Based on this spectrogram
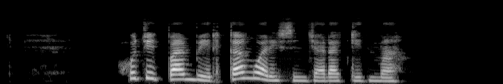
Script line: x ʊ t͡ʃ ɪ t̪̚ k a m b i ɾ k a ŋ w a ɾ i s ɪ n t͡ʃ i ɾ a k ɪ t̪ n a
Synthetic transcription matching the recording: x ʊ t͡ʃ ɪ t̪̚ p a m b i ɾ k a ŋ w a ɾ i s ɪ n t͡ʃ a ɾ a k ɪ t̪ m a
